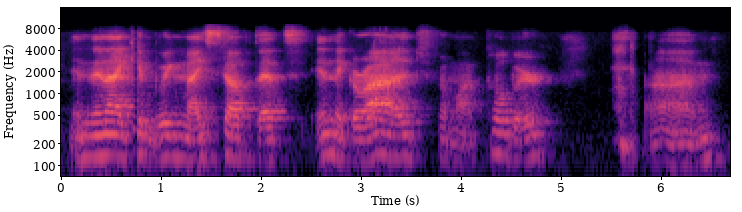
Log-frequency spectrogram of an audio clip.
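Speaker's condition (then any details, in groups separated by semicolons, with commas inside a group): Cerebral palsy; morning medication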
